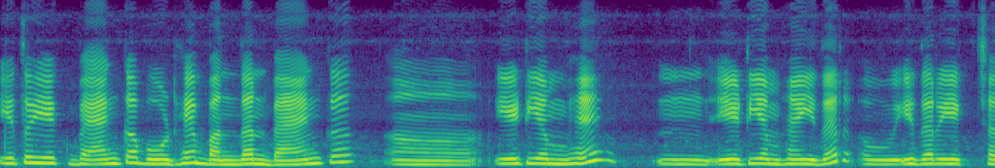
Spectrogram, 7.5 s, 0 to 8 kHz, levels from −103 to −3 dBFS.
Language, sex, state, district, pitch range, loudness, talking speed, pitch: Hindi, female, Chandigarh, Chandigarh, 205-245 Hz, -14 LUFS, 160 wpm, 220 Hz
